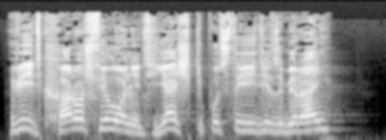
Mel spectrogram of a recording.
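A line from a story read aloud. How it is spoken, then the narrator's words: Shouting. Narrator (Russian): крикнула еще раз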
